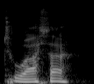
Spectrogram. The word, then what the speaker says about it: Tuatha: Tuat? – Tuatha. – With an H? – No. – How do you spell it? – T-U-A-T-U-A.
